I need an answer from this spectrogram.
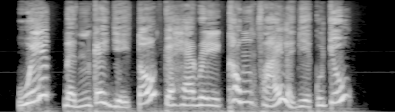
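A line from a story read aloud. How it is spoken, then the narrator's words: Sharp, harsh voice. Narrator (Vietnamese): nói giọng gay gắt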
